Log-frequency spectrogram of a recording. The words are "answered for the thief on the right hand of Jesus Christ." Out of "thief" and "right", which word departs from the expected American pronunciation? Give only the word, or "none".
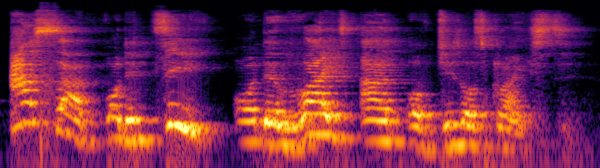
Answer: thief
